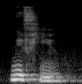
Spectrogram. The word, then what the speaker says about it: nephew: كان اسمه nephew وقلنا ال p and h هي اللي بتنطق يبقى ناقص حرف ال p and h nephew.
